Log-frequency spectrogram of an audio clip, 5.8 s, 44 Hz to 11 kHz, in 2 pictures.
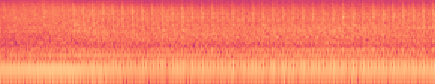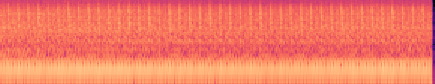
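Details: Honda K20A3 after valve adjustment, idling with a light even tick about four times a second matching engine RPM; source not found, owner suspects a manifold or exhaust gasket leak; car otherwise runs well.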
